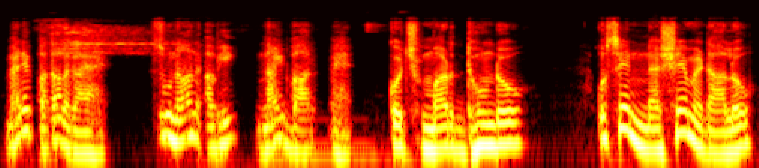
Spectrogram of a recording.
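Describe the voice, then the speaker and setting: An actor dubbing a spoiled, cruel younger brother from a rich family, sneering and vicious. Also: male voice, medium pitch, lively intonation, normal speed, no echo, lightly acted. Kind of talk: dubbed drama acting.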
